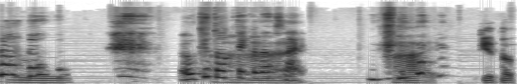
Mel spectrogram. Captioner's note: laughs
